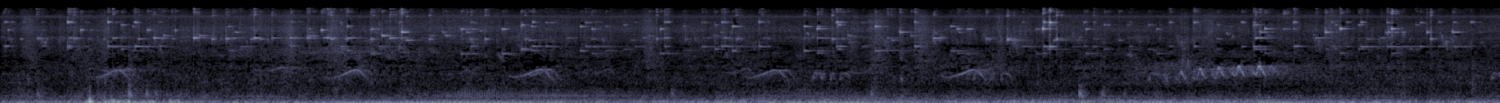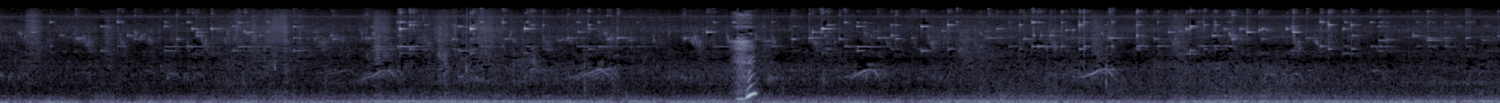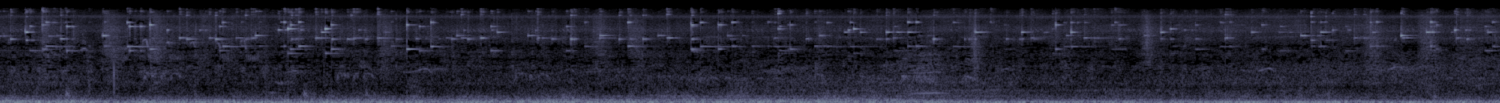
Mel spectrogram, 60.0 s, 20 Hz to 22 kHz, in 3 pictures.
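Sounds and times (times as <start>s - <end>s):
chimes tinkling: 0.0s - 60.0s.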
